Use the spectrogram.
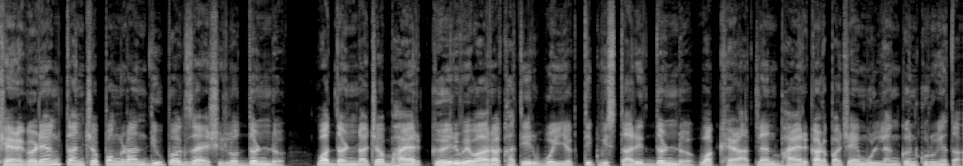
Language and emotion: Goan Konkani, neutral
